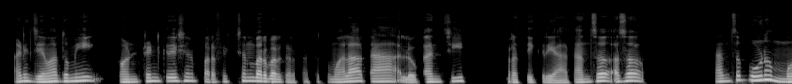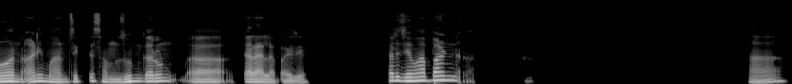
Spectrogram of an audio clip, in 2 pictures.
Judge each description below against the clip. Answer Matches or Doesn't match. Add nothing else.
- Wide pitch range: Matches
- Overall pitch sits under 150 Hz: Matches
